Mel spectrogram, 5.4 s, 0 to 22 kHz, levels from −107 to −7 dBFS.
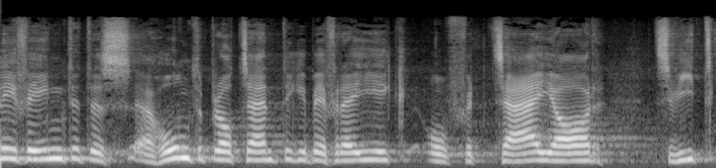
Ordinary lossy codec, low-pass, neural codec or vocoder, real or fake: MP3, 96 kbps; 14.4 kHz; none; real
